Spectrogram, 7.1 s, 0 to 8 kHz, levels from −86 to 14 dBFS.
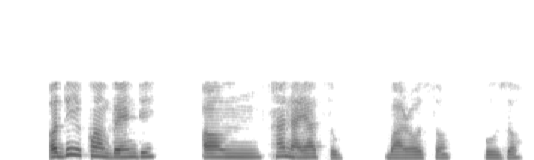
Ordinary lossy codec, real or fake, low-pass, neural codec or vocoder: AAC, 16 kbps; real; 7.2 kHz; none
